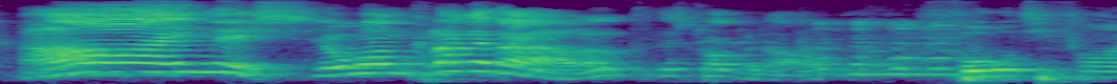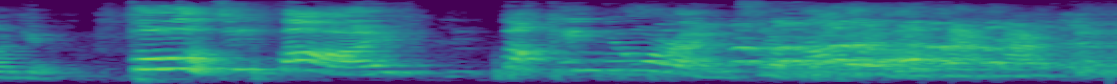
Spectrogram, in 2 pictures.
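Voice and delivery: put-on a lightly done generic European accent, salesman pitch; hint of a vague European shopkeeper accent, selling hard. Camp shopkeeper selling the crocodile to the English tourist, light generic European accent. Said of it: "it was a generic European accent".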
